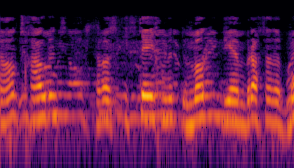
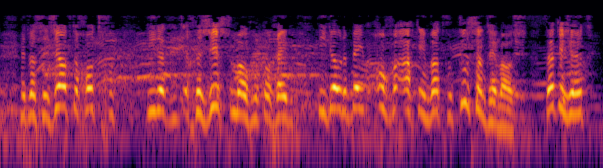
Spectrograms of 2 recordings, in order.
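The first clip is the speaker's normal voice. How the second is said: loud, raised preaching voice; fervent preaching; 5 semitones higher, 6 dB louder than usual. Real, not acted. Preacher urging the crowd to believe, fervent preaching. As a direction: drive the point home at full force.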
